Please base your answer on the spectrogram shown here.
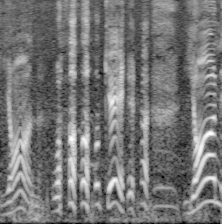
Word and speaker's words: Jan: Your name is pronounced Yawn.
